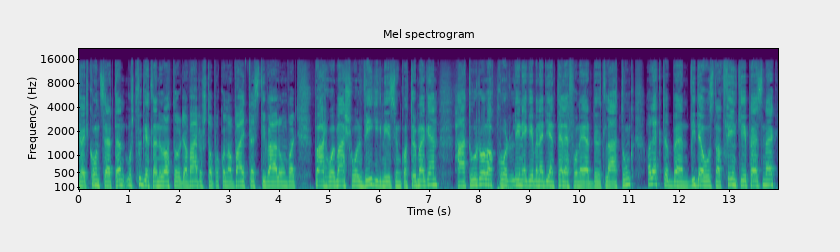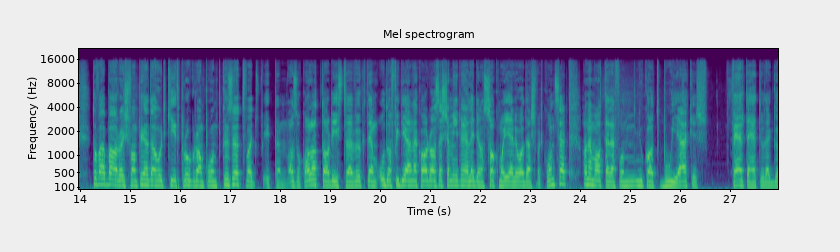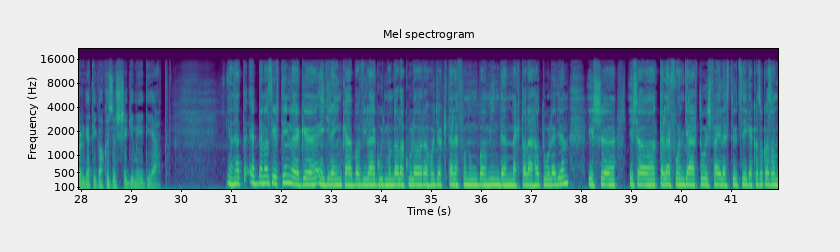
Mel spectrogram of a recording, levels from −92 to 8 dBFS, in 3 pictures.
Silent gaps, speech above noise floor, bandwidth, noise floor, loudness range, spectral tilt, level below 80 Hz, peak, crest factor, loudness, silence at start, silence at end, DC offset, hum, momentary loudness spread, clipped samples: none; 28 dB; 15.5 kHz; -45 dBFS; 4 LU; -5.5 dB/octave; -44 dBFS; -6 dBFS; 12 dB; -18 LUFS; 0 s; 0 s; under 0.1%; none; 7 LU; under 0.1%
